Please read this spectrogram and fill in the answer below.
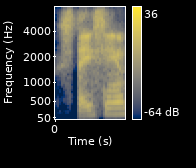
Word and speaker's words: Stacy: uh matt stacy and am i pronouncing your name correct stacy you got yep and i had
